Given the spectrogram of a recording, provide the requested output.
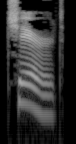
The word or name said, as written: chaired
